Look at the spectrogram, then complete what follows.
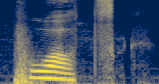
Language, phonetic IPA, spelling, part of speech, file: Polish, [pwɔt͡sk], Płock, proper noun, Pl-Płock.ogg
